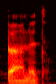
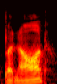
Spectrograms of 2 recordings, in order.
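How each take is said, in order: First: The name is said the English way. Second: The name is said the French way.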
